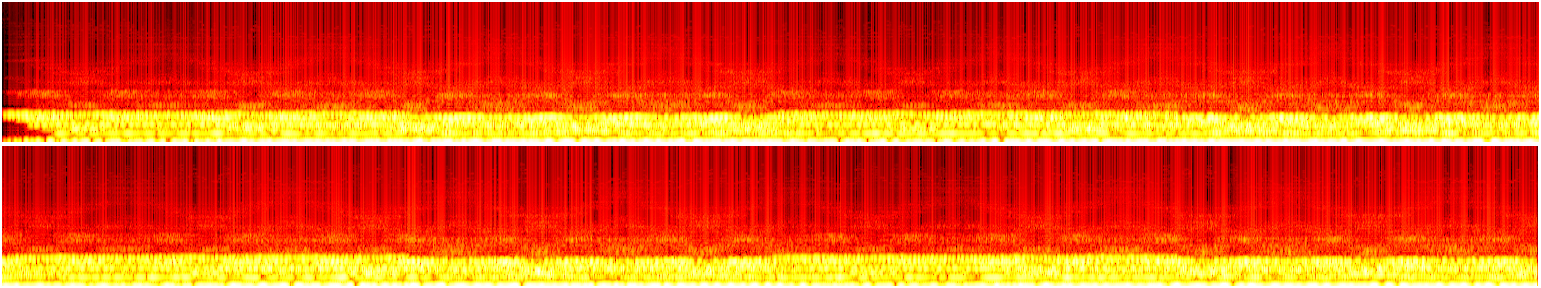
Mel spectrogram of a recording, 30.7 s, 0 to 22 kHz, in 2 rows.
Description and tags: Pad 1 w melody
Pad synthesized in Logic 9
ambience, atmoshpheric, pad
